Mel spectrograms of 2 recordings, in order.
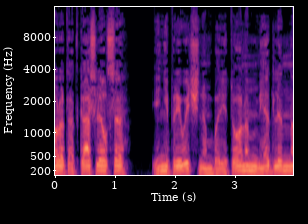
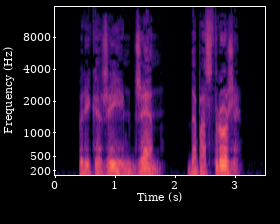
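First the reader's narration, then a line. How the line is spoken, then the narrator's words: Quietly. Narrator (Russian): он тихонько сказал Пилороту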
